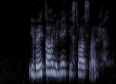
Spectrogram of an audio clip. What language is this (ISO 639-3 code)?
isl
